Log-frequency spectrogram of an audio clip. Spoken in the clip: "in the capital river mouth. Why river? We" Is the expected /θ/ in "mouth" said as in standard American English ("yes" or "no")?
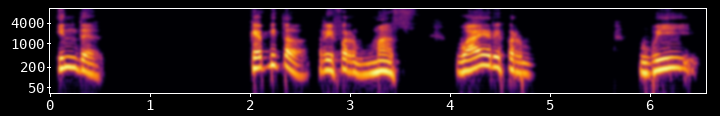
no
